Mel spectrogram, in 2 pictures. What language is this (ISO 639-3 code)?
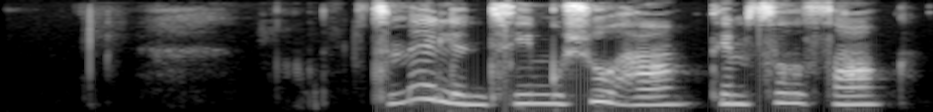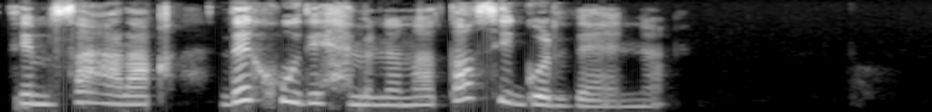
kab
